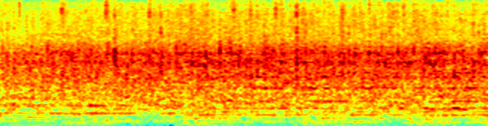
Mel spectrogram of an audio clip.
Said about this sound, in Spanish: Ahora, delantera del paso del cautivo, que es recibido con esta atoronadora ovación.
